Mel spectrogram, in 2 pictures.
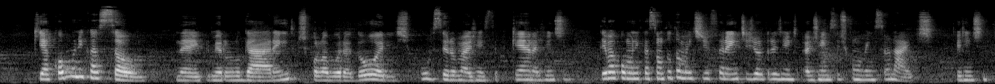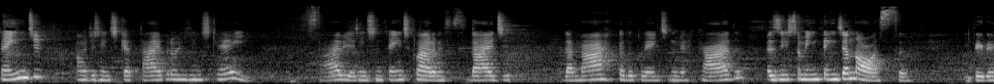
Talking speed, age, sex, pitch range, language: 185 wpm, 10-29, female, 200-255 Hz, Portuguese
